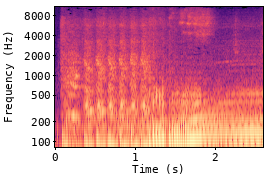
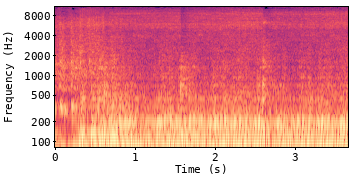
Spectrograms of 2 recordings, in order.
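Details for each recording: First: Acura EL (Civic sedan) with an H22A3 engine swap, started indoors. It cranks and fires with a few sharp revs, then drops to a steady, smooth idle with no ticking; it runs normally. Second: Acura EL (EK Civic sedan) with an H22 swap, first cold start after the swap, before the coolant was bled. It gives a loud, lumpy, uneven idle with sharp pops,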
